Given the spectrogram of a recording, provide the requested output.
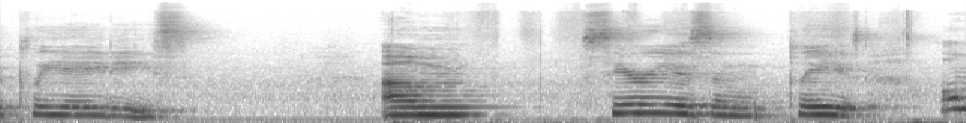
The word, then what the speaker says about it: Pleiades: i get the pl please ladies please that's how you say it in english the pleiades um serious and please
